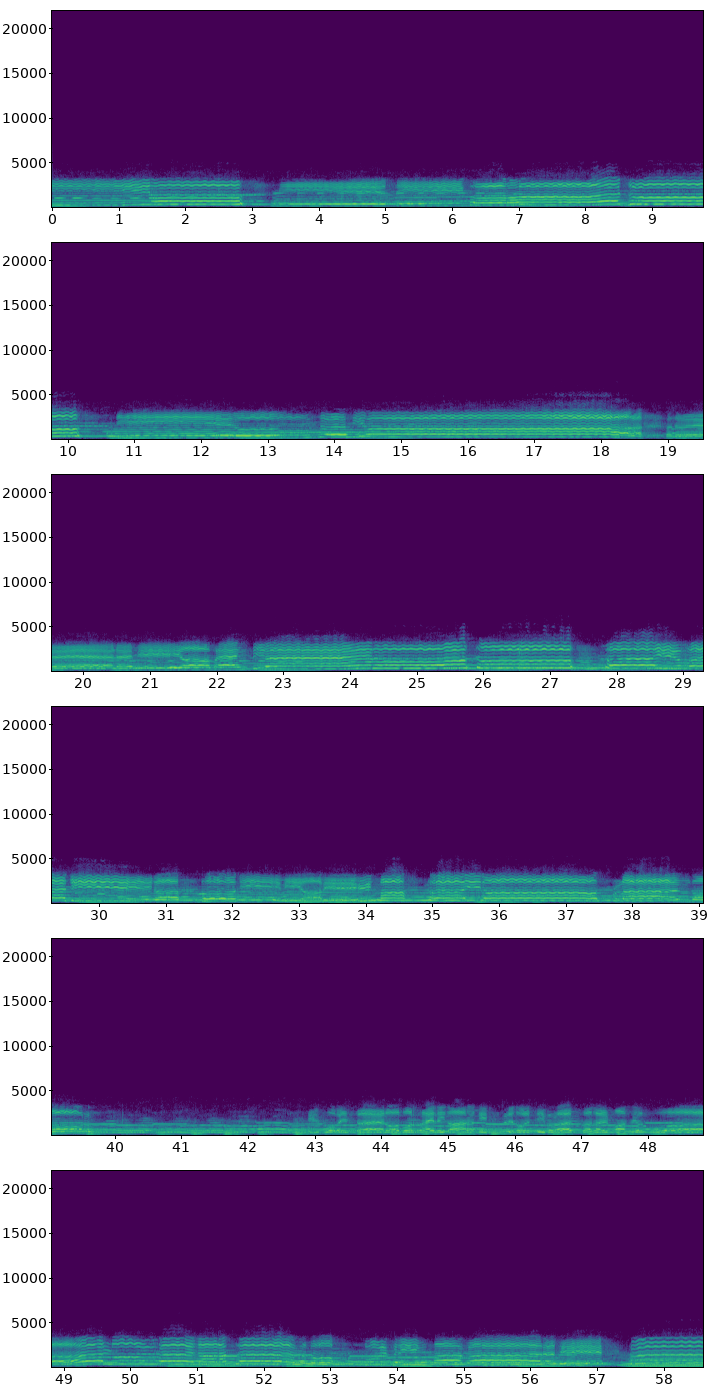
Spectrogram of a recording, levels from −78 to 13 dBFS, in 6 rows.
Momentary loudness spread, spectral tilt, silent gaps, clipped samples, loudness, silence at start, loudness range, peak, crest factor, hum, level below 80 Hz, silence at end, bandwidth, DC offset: 9 LU; -8.5 dB/octave; none; under 0.1%; -13 LUFS; 0 s; 4 LU; -2 dBFS; 10 dB; none; -74 dBFS; 0 s; 4.4 kHz; under 0.1%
